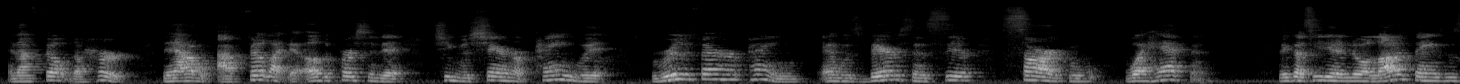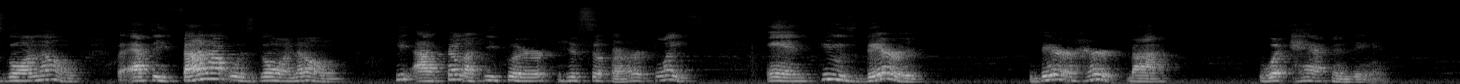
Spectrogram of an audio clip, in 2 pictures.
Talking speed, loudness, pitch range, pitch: 150 wpm, -28 LUFS, 140-185 Hz, 165 Hz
